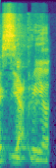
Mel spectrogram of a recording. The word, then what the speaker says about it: Cypriot: Okay, Cypriot. Yeah, that see, you almost mispronounced it.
